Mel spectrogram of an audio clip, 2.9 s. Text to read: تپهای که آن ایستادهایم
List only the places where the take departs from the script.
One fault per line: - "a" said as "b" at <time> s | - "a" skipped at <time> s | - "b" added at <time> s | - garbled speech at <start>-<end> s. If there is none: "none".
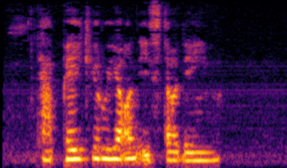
- "روی" added at 1.0 s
